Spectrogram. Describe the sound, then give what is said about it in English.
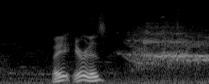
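Two quick, warbling tire screeches from a skidding racing car ring out loudly back to back, then give way to a steady, hissing roar that carries on at moderate volume. “A racing car sound with people screaming.”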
